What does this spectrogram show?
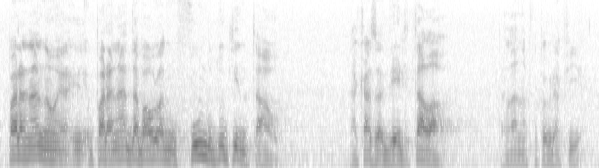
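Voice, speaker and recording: At a moderate pace and medium pitch, a man talks with long, frequent pauses and big swings in loudness. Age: 60s. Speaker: capoeira master. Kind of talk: interview. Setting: capoeira academy.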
